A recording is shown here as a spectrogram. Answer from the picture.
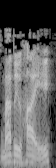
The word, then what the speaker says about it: Mabuhay: Mabuhay, our native language, pronounced Mabuhay, which means greetings, to the humorous yet sensible guys at Lug Radio.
